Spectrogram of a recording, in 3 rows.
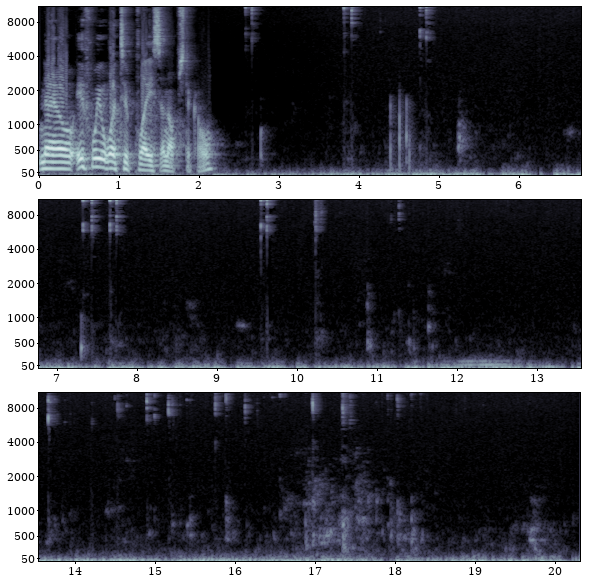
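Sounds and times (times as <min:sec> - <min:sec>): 
speech: 0:00.0 - 0:02.3
low steady hum: 0:00.0 - 0:20.3
computer mouse clicking while selecting cells on an on-screen grid: 0:02.6 - 0:02.9, 0:03.8 - 0:05.0, 0:07.3 - 0:07.9, 0:09.5 - 0:11.8, 0:13.6 - 0:18.4.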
